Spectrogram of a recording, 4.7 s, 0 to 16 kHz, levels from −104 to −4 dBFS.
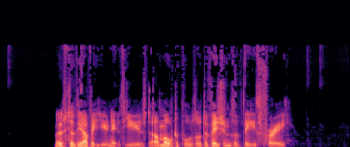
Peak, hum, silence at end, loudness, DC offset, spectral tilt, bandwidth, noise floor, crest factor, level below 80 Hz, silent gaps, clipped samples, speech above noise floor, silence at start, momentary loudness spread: -4 dBFS; none; 0.85 s; -24 LUFS; under 0.1%; -6 dB/octave; 11.5 kHz; under -90 dBFS; 22 dB; -58 dBFS; none; under 0.1%; over 66 dB; 0.75 s; 10 LU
